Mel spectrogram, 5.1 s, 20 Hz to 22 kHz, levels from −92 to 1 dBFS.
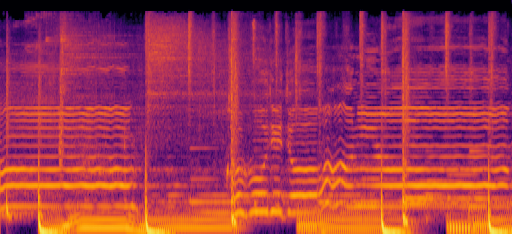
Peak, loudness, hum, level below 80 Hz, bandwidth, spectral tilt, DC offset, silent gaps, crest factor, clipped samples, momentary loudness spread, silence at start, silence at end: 0 dBFS; -16 LUFS; none; -20 dBFS; 19 kHz; -4.5 dB/octave; under 0.1%; none; 14 dB; under 0.1%; 5 LU; 0 s; 0 s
